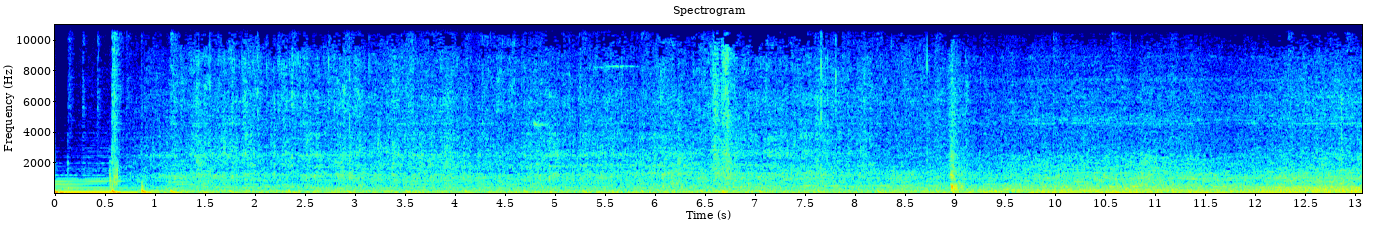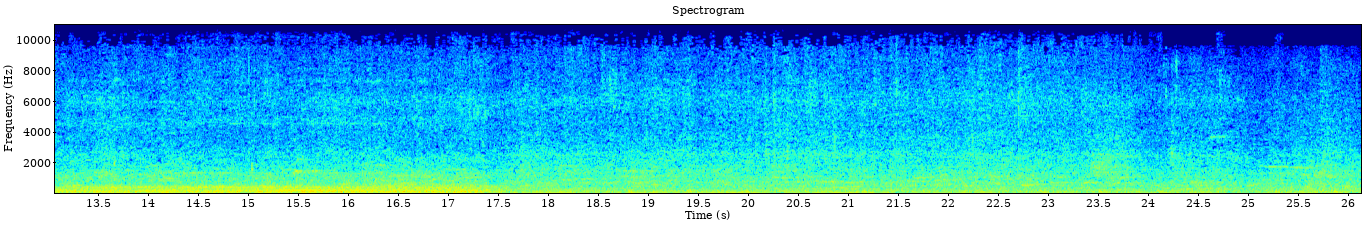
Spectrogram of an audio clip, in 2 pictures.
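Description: Background music ending just after the start, then steady store ambience with shopping-cart wheels rolling on a concrete floor, louder for a few seconds in the middle. A single sharp click about nine seconds in.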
